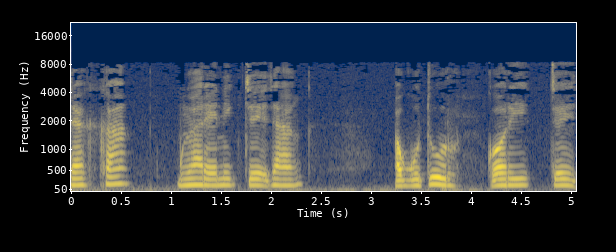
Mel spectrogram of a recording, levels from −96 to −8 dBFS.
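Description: MP3 compression damage runs throughout this speech clip, with nothing above about 8.4 kHz and a plainly audible watery, swirling texture, likely from an encoder starved of bits, which fits a bitrate around 32 kbps: it cut the treble and switched weak frequency lines on and off between frames.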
